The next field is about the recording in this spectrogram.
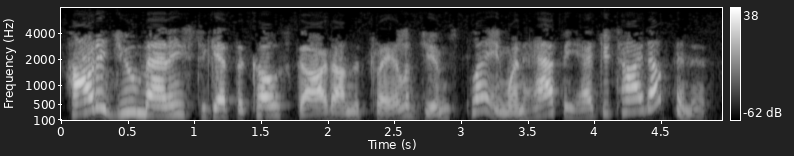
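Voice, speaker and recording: A woman's voice: fairly high pitch, big pitch swings, a little fast. An actress playing a detective's curious, sympathetic female companion, playful, in 1940s radio drama style on a tinny old recording.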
